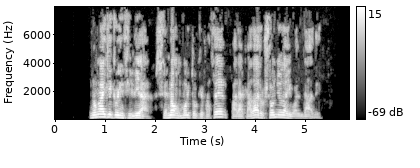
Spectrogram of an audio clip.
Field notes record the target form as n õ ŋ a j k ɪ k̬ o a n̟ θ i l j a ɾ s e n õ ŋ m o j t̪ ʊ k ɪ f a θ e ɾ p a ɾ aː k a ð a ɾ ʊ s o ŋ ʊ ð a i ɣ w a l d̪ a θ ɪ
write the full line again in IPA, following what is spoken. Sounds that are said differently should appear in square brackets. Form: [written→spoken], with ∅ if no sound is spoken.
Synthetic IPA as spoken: n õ ŋ a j k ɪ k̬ o [a→i] n̟ θ i l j a ɾ s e n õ ŋ m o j t̪ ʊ k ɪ f a θ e ɾ p a ɾ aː k a ð a ɾ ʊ s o [ŋ→ɲ] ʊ ð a i ɣ w a l d̪ a [θ→ð] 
